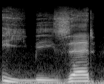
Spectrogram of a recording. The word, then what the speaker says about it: Ebbs: abused on the internet Ebenezer or Ebbs pronounce ebz is a dark-skinned man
